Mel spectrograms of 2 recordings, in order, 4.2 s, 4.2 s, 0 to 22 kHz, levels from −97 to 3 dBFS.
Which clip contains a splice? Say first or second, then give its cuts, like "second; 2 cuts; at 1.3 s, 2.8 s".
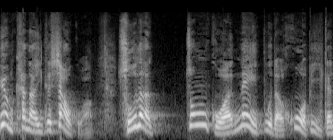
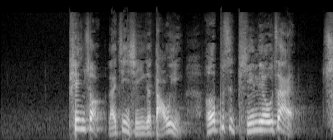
second; 1 cut; at 1.3 s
